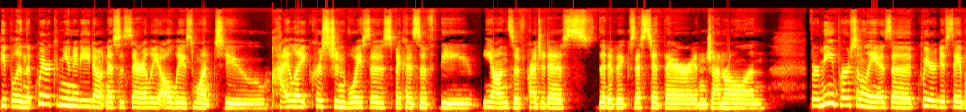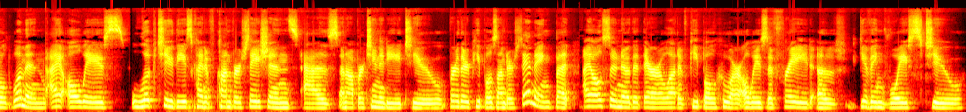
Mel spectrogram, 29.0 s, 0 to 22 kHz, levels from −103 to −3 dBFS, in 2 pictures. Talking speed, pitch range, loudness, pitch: 140 wpm, 165-195 Hz, -12 LUFS, 180 Hz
